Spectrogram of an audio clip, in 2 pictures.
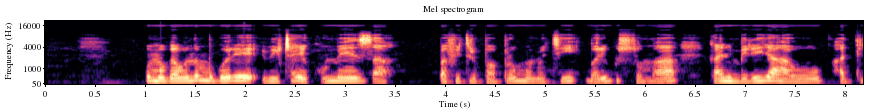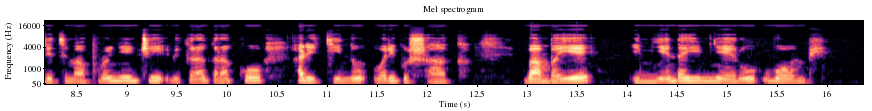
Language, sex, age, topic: Kinyarwanda, female, 25-35, health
